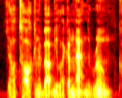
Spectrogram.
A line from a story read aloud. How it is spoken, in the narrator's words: Carter whispered in a weak tone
